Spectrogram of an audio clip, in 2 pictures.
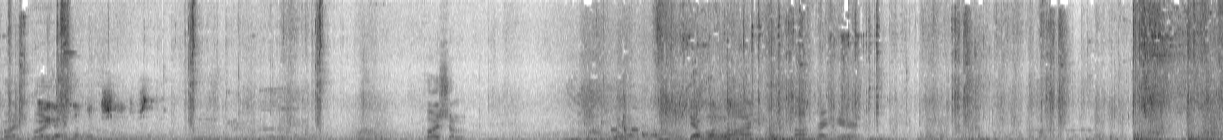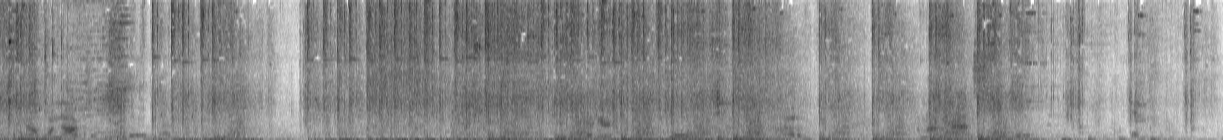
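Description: A young man talks excitedly into a headset microphone.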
